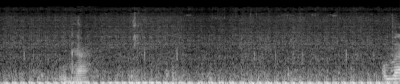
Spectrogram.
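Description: Kawasaki Ninja 300's parallel-twin engine running at low revs, a steady low pulsing, as the bike rolls slowly over a rough gravel track.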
